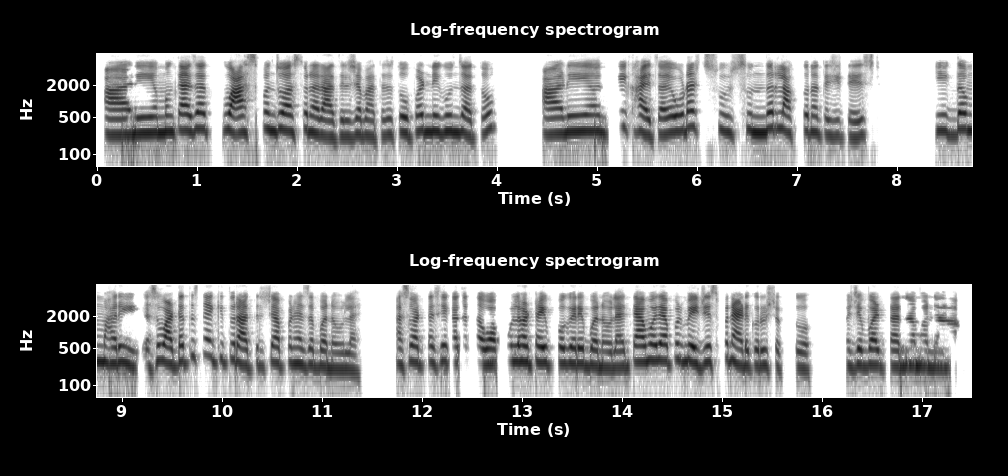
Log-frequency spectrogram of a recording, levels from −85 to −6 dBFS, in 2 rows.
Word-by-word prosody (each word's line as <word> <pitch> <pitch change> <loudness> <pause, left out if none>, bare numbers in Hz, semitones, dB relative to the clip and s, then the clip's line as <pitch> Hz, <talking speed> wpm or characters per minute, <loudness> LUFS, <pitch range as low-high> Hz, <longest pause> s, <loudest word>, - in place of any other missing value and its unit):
आणि 240 +2 +2
मग 265 +1 +2
त्याचा 285 +1 +4 0.2
वास 255 -1 +6
पण 300 -3 0
जो 300 - 0
असतो 280 +1 +1
ना 255 -2 +2
रात्रीच्या 220 +1 -1
भाताचा 220 +1 -6
तो 255 -1 +1
पण 275 -1 0
निघून 270 0 +1
जातो 250 +4 -2 0.6
आणि 245 +2 +1 0.4
ते 325 - -2
खायचा 235 -3 +1
एवढा 275 +6 +2
सुं 280 -4 -7
सुंदर 285 +1 +1
लागतो 275 -2 -1
ना 260 -1 -3
त्याची 220 -1 -7
टेस्ट. 215 +2 -6 0.6
की 280 - -5
एकदम 280 +2 0
भारी. 255 -2 0
असं 285 - -3
वाटतच 280 +5 +1
नाही, 360 -5 0
की 300 - -10
तो 305 - -3
रात्रीच्या 245 0 +1
आपण 255 +2 -4
ह्याचा 240 -1 -2
बनवला 205 -3 -3
आहे. 185 - -10 0.4
असं 245 +4 -1
वाटतं 265 0 -2
असं 270 +3 -5
एखादा 265 0 -4
तवा 245 0 +4
पुलाव 280 -1 +3
टाईप 265 -2 +3
वगैरे 250 0 +3
बनवला 220 -2 -1
आहे 220 - +2
आणि - - -7
त्यामध्ये 290 +2 +5
आपण 295 0 -3
वेजेस 270 0 +3
पण 310 -2 -1
ॲड 240 -3 +7
करू 230 0 -2
शकतो. 215 -1 -8
म्हणजे 225 +4 -7
वटाना 225 -1 +1
म्हणा 210 -2 -3
255 Hz, 200 wpm, -22 LUFS, 230-275 Hz, 0.6 s, ॲड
